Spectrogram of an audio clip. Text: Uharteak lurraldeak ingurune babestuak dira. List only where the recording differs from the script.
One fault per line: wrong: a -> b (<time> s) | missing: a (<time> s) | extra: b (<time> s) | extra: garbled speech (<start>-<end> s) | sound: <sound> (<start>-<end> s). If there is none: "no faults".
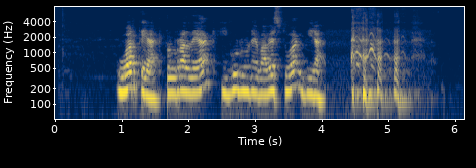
sound: laugh (4.4-5.6 s)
